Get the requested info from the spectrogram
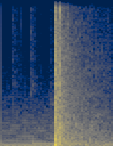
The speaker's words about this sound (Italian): Tyndall decide quindi di sparare al cielo gli ultimi proiettili che ha in saccoccia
